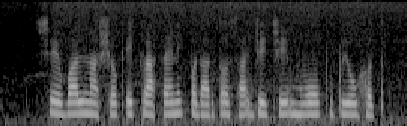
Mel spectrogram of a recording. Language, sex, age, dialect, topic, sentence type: Marathi, female, 18-24, Southern Konkan, agriculture, statement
